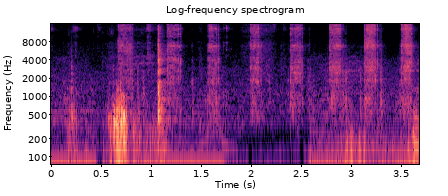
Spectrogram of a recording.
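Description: A hand ratchet clicks in short bursts while removing the cylinder 8 ignition coil on a Coyote Mustang engine, with brief pauses between runs of close, sharp ratcheting.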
